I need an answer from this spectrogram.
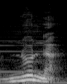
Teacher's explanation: La R se convierte en N, nasal alveolar. Por ejemplo, runa es pronunciada esta palabra como nuna y muy común en el Callejón de Huaylas.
